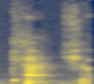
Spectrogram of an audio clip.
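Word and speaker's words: Kac: It's by a Jewish Christian by the name of Arthur Katch, I believe it's pronounced K-A-C.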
